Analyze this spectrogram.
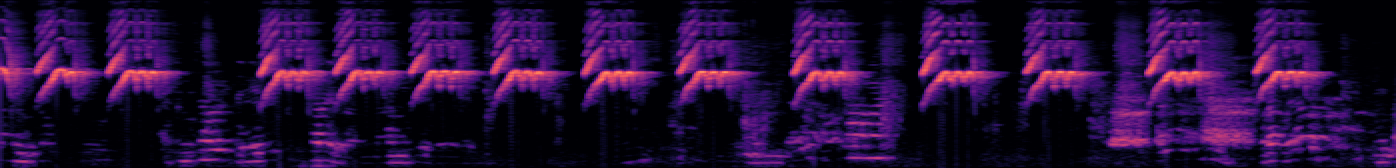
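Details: Asian pied myna in an excited song used as a prompt for other mynas: loud harsh rising notes delivered in tight pairs and triplets, repeated about every second, later mixed with rougher chattering.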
